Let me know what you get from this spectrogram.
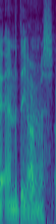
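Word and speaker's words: Ana de Armas: Yeah, and I think I'm saying that right. Anna de Armas, am I? – Yeah, Anna de Armas.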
